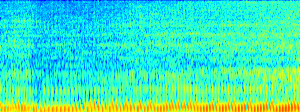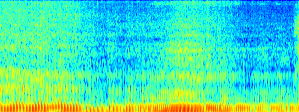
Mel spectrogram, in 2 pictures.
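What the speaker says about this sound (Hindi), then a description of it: "अभी बाइक में आ चुके हैं विशाल भाई के बाइक में, तो अभी फुल पोटेंशियल में चलेंगे।" Motorcycle engine running steadily loud and close on an off-road group ride, with a rising and falling rev near the end and some mechanical clatter.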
